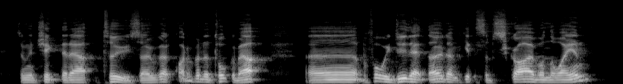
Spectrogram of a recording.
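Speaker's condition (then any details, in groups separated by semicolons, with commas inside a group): No condition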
